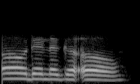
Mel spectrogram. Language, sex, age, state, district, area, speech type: Bodo, female, 18-30, Assam, Chirang, rural, conversation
